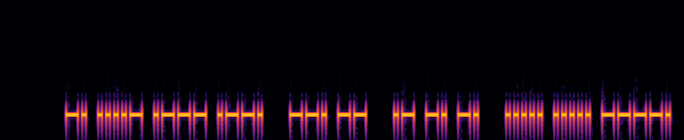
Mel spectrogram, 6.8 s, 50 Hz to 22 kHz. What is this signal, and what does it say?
Morse code, heard as a keyed tone, about 26 wpm, 700 Hz. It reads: N4JP GM ANN 559
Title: SOTA QSO Practice 30wpm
